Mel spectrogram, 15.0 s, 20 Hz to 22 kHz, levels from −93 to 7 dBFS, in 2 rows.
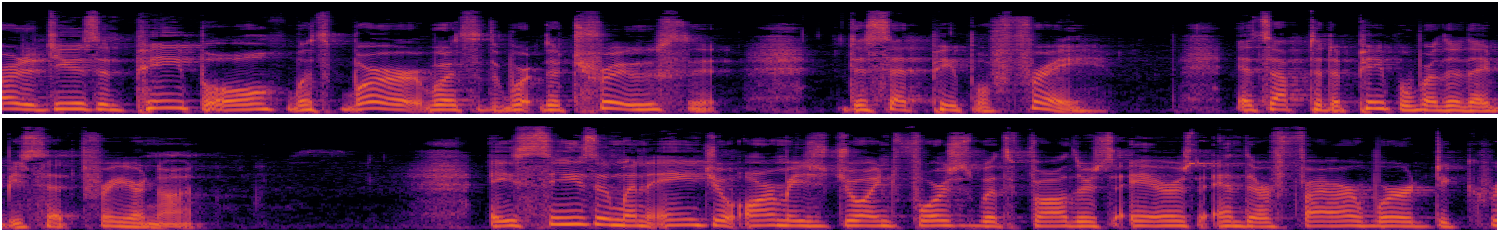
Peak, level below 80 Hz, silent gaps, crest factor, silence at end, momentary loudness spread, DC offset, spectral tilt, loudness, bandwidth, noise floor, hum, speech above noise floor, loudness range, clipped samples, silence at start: -14 dBFS; -72 dBFS; none; 16 dB; 0 s; 9 LU; under 0.1%; -4.5 dB/octave; -28 LUFS; 16 kHz; -63 dBFS; none; 35 dB; 3 LU; under 0.1%; 0 s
